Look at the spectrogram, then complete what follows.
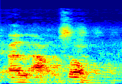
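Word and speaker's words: الأصم: Hatim al-Asam, ya, bacanya al-Asam. Ya, kalau kita baca bahasa Indonesianya al-Asam. Ya, padahal namanya pakai hamzah, ain, shad sama mim. Ya, Hatim al-Asam. Jadi hamzah ketemu dengan ain.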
